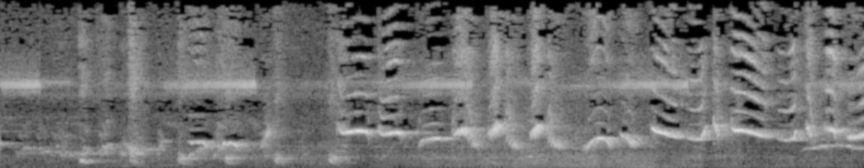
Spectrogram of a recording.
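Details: Caged Chinese hwamei, steady 'cao cầu' singer: rough chattering notes at first, then a fast series of ringing upslurred whistles repeated in quick succession, with a faint electrical hum.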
